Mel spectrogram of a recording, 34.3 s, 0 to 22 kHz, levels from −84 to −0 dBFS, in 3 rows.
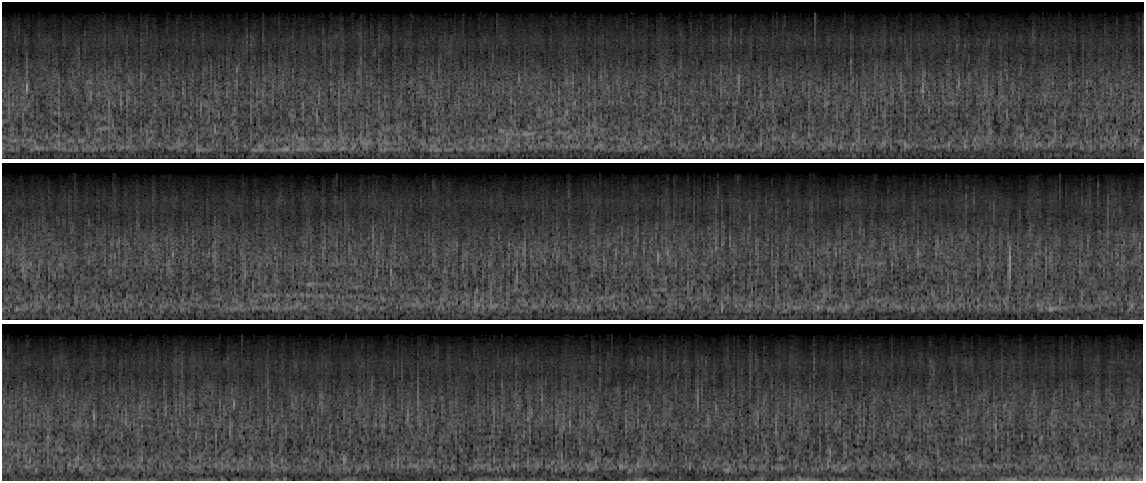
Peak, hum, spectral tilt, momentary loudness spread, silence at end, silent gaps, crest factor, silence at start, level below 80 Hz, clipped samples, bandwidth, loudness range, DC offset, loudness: -16 dBFS; none; -1.5 dB/octave; 1 LU; 0 s; none; 26 dB; 0 s; -60 dBFS; under 0.1%; 17 kHz; 1 LU; under 0.1%; -40 LUFS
